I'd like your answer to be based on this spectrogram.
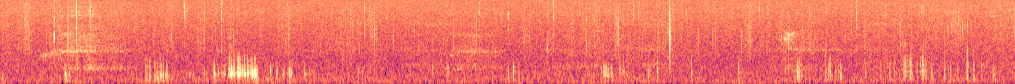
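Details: Adult man's stomach, hungry while playing a game, with the listener lying on his belly: intermittent low gurgling and rumbling bowel sounds of ordinary hunger growling.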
